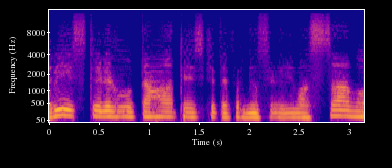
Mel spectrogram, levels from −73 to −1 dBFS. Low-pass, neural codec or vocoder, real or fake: 14.4 kHz; codec, 44.1 kHz, 0.9 kbps, DAC; fake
